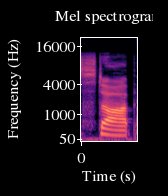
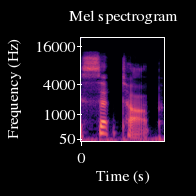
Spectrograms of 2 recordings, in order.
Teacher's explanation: it starts with an S and a T. There is no vowel between them. Right. But I don't need a special symbol above the S to tell me not to say sit top.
